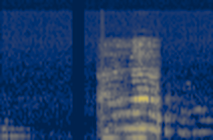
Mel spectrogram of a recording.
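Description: A single short, faint vocalisation of about half a second, roughly a second in, otherwise near silence.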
